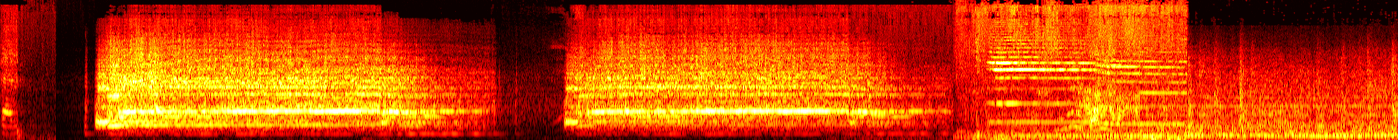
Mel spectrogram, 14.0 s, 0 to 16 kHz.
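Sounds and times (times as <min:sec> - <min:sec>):
train whistle blasts: 0:00.9 - 0:11.9
heavy low rumble and mechanical clatter of a departing train: 0:09.5 - 0:13.9.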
